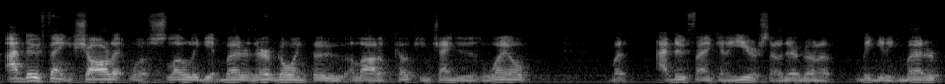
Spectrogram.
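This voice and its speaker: Bright-voiced Southern man chatting live. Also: lowish voice, fairly even intonation, normal speed, slight background noise. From Southern United States. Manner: folksy and welcoming, greets viewers by name. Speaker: YouTube channel host. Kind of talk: casual live-stream chat.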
